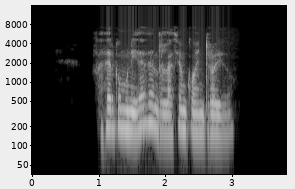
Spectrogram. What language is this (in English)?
Galician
